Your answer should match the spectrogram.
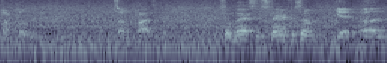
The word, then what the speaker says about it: Masses: Masters, New York. Masses. Masters. You gotta spell it.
